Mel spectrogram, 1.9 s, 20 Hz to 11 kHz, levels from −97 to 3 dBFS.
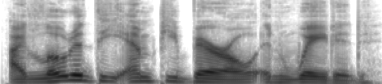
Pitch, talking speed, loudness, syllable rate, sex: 125 Hz, 220 wpm, -17 LUFS, 6.1 syllables/s, male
